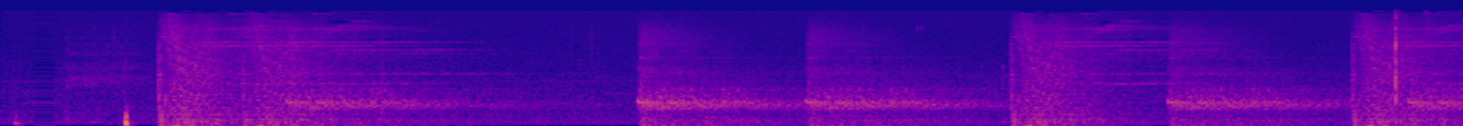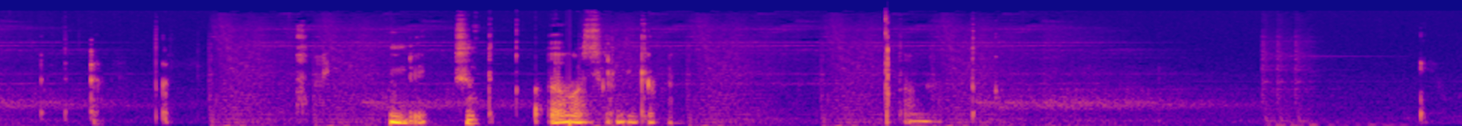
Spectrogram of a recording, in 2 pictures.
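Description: Electronic game sound effects whoosh and chime as cards are played.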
